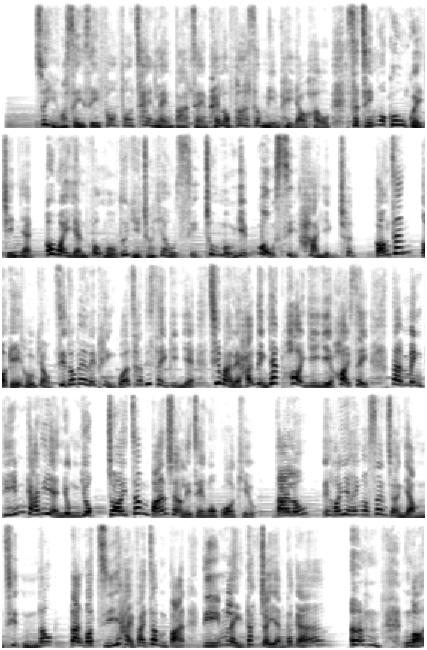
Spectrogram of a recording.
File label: Cantonese; KFC Chopping Board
